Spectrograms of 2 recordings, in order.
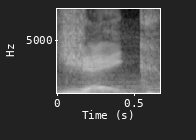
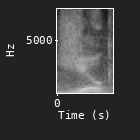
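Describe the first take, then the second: First: The name is said with an 'ay' vowel. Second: The name is said with an 'oo' vowel. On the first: The speaker calls it right. "it's Jake apparently" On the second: The speaker calls it wrong. "it's not Juke"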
